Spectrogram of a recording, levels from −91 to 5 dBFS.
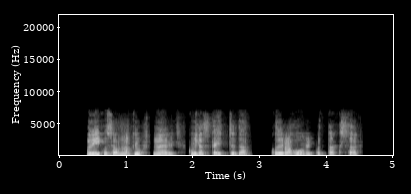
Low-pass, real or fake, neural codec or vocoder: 7.2 kHz; fake; codec, 44.1 kHz, 1.7 kbps, Pupu-Codec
